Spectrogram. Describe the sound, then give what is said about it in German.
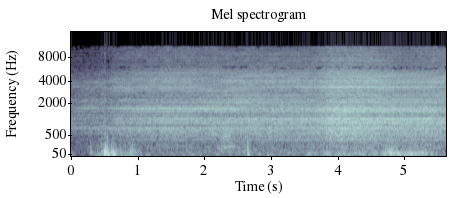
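A heat gun runs during soldering work on electrics, giving a steady, airy blowing roar with a few soft knocks near the start and a slight swell in loudness later on. “Ein Heißföhn, ja, das ist echt gefährlich, weil ich bin hier gerade am Löten, liebe Freunde.”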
